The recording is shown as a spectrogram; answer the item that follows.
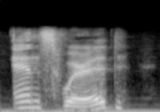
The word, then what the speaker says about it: answered: In this word, the W is not pronounced, okay, and we do have an ed ending here. So instead of answered, it's answered, answered.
